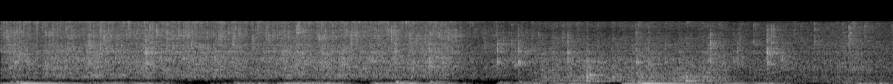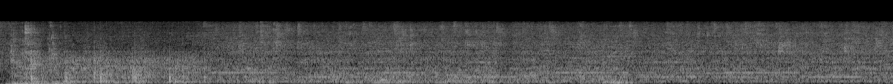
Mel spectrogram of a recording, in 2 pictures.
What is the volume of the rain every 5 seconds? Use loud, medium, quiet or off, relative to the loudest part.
loud, medium, medium, medium.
